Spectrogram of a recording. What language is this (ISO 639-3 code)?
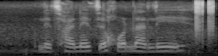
tsn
